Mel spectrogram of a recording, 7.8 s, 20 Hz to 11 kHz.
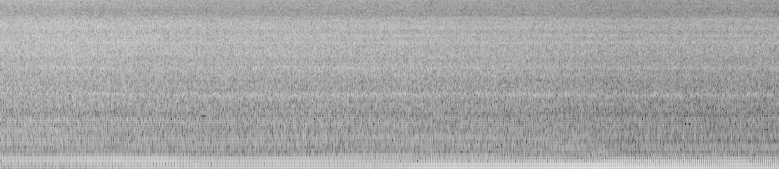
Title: bmw 640 n55 first start after engine swap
